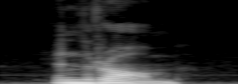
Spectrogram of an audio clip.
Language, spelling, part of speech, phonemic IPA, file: Swedish, ram, noun, /rɑːm/, Sv-ram.ogg
- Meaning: 1. frame (e.g. around a painting) 2. frame, boundaries (the set of options for actions given) 3. frame (a context for understanding) 4. bicycle frame 5. a front paw of a bear 6. a large hand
